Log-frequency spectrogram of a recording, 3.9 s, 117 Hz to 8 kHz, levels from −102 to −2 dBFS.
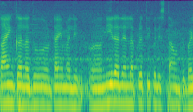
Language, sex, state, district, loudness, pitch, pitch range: Kannada, female, Karnataka, Dakshina Kannada, -15 LUFS, 150 Hz, 145-160 Hz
